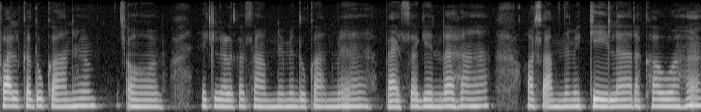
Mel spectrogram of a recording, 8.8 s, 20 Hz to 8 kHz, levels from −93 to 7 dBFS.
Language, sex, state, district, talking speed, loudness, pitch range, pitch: Hindi, female, Uttar Pradesh, Jyotiba Phule Nagar, 155 wpm, -19 LUFS, 175-185 Hz, 180 Hz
